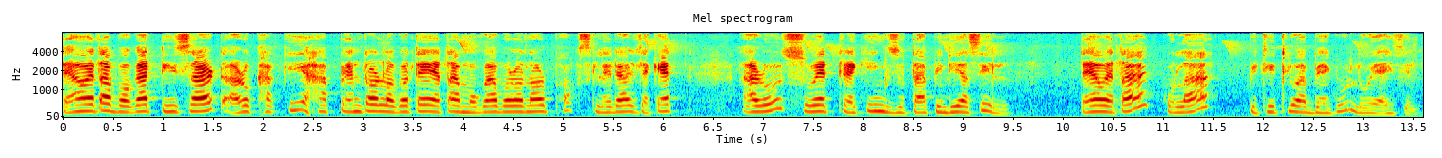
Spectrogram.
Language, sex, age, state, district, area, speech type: Assamese, male, 60+, Assam, Golaghat, rural, read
